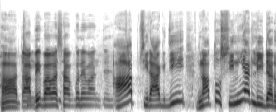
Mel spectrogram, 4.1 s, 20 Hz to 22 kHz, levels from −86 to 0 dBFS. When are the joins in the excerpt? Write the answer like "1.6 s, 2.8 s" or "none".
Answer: 1.7 s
